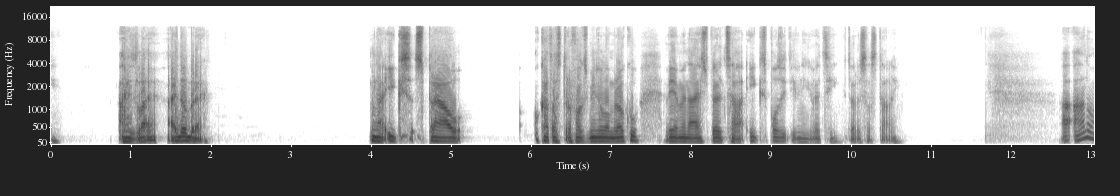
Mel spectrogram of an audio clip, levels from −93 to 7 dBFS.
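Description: From 0.86 to 1.87 s the loudest syllables crunch and crackle, likely microphone overload: the input runs about 7 dB past what the converter can take, so roughly a tenth of the samples get their tops flattened. At 0.92 s, right after that first harsh peak, there's a microphone volume step down, with voice and room noise both dropping about 3 dB at once, likely the call software pulling the input gain back because it heard clipping.

The same thing happens again. From 4.0 to 5.05 s the sound clips about 6 dB over the limit, with around 5% of samples cut off, and at 4.02 s the level drops another 3 dB. From 6.15 to 7.26 s a milder overload, about 4 dB over with around 4% clipped, gives the peaks a rougher edge, and at 7.26 s, as it ends, the level falls 3 dB again. At 8.76 s there's one last and bigger step, about 6 dB, with no clipping right before it. Each step is an instant drop rather than a fade.

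Throughout, the top end stops around 12 kHz, which fits the Opus call path it went through.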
